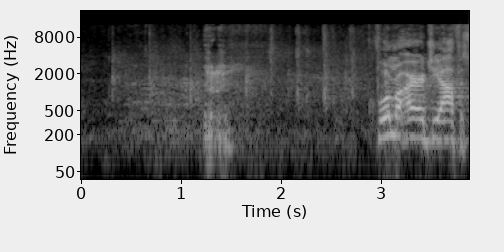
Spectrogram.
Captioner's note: laughter and applause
